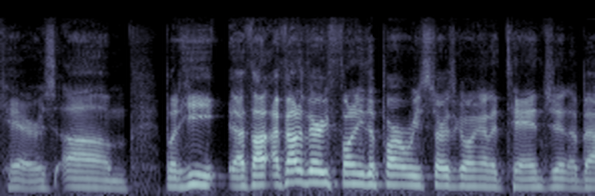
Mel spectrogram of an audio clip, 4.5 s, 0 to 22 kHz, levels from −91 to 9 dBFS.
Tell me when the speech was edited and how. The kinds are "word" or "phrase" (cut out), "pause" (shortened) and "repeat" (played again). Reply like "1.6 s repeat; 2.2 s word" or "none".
none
